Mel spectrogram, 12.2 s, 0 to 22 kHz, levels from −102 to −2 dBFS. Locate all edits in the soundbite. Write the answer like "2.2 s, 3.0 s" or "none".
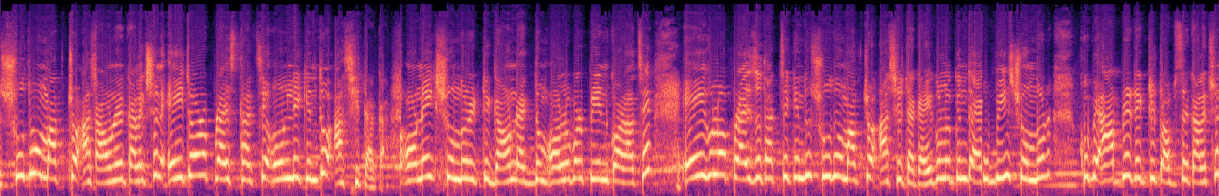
1.0 s, 4.0 s, 9.8 s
